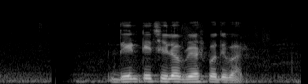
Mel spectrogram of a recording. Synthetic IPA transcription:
d̪inʈit͡ɕʰilobɾiɦoʃpɾot̪iba̰ɾ

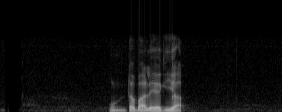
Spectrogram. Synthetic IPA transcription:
unʈəbaləjəɡija

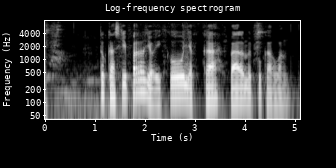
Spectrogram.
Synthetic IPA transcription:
t̪uɡ̥a̤skipərjɔikuɲəɡ̥ahb̥alməb̥uɡ̥awaŋ

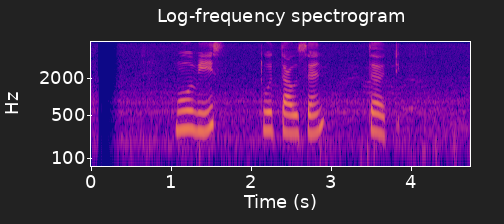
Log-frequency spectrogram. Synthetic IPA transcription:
muːʋiːs | ʈuːt̪ʰawsəɳɖ | t̪ʰəːʈi

